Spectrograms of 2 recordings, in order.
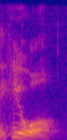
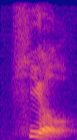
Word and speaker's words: he'll: you he will remember don't pronounce that w a lot of my students still tend to put little w and they say he will it's not heal it's he'll heal he'll call you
